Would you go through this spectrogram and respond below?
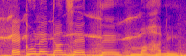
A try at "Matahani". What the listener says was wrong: you gotta pronounce the T.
